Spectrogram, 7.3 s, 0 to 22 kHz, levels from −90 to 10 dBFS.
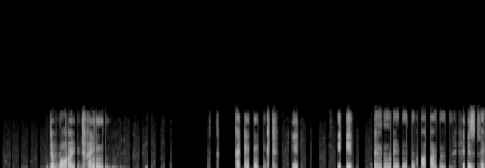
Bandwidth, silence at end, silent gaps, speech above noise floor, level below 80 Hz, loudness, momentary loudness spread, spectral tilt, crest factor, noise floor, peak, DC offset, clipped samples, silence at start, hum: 8.2 kHz; 0 s; 2.58-3.11 s, 3.20-3.24 s, 3.38-3.52 s, 4.68-4.79 s; 45 dB; -54 dBFS; -22 LUFS; 12 LU; -4 dB/octave; 22 dB; -65 dBFS; -2 dBFS; under 0.1%; under 0.1%; 0.75 s; none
